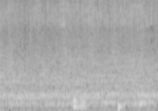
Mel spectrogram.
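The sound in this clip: Honeybees buzz steadily around an open, unsmoked hive, forming a dense, continuous drone with a couple of brief louder bumps.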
